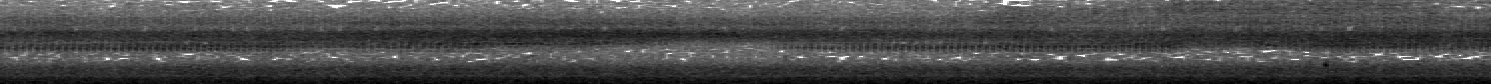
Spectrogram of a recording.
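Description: Rain falling steadily on a tent, an even hiss with no single drops standing out.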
